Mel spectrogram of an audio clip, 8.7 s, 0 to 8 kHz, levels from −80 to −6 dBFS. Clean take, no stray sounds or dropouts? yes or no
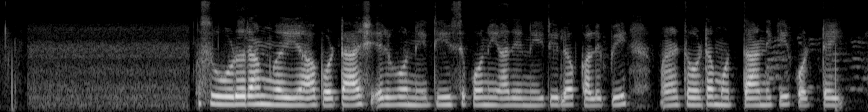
yes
